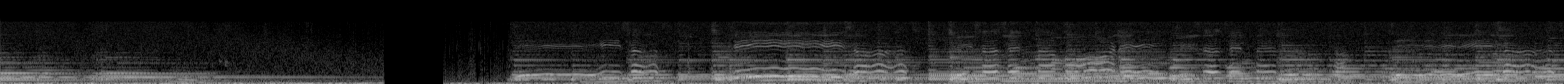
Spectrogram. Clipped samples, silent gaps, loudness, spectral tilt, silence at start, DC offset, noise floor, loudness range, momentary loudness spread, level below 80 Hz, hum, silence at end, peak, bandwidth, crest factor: under 0.1%; 3.84-4.43 s; -27 LUFS; -7 dB/octave; 0 s; under 0.1%; under -90 dBFS; 11 LU; 16 LU; -42 dBFS; none; 0 s; -12 dBFS; 8 kHz; 16 dB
